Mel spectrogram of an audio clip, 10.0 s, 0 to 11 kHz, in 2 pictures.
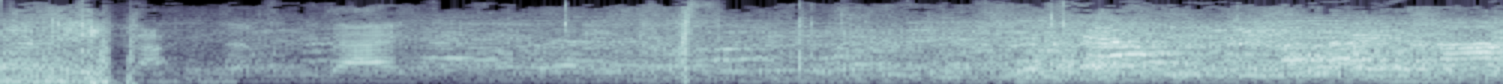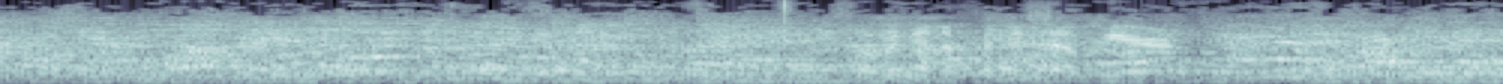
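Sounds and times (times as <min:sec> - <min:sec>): diners chattering: 0:00.0 - 0:10.0.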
